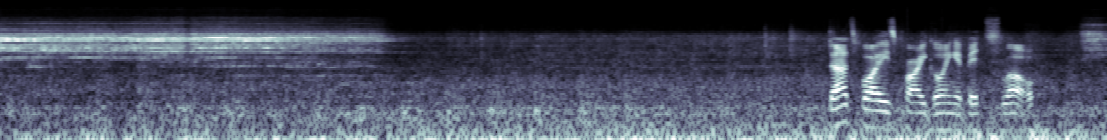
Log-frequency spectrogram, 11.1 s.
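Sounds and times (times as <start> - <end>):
high wheel squeal: 0.0 - 4.0, 10.8 - 11.0
freight cars rumbling past: 2.7 - 11.0.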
